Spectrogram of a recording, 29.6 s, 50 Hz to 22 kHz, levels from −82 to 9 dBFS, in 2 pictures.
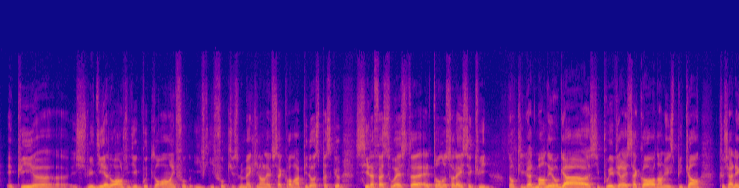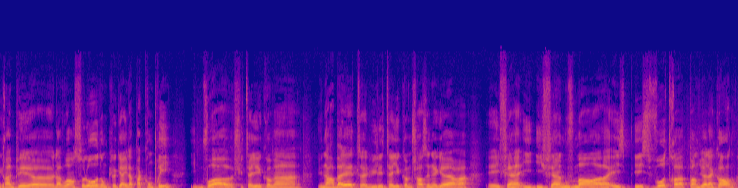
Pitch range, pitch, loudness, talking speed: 105-125 Hz, 110 Hz, -19 LUFS, 215 wpm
